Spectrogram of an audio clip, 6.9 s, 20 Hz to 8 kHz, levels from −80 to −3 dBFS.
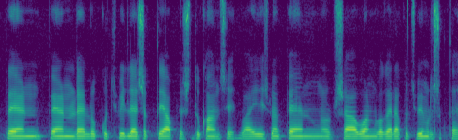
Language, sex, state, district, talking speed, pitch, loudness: Hindi, male, Uttar Pradesh, Hamirpur, 190 wpm, 130 Hz, -23 LUFS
